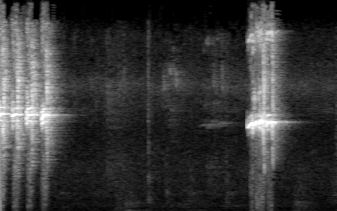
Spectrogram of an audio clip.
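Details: Philippine hanging parrot (Loriculus philippensis) lure call, used to attract other hanging parrots: a quick burst of four shrill, very high squeaky notes, then after a pause another short, sharp shrill burst.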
